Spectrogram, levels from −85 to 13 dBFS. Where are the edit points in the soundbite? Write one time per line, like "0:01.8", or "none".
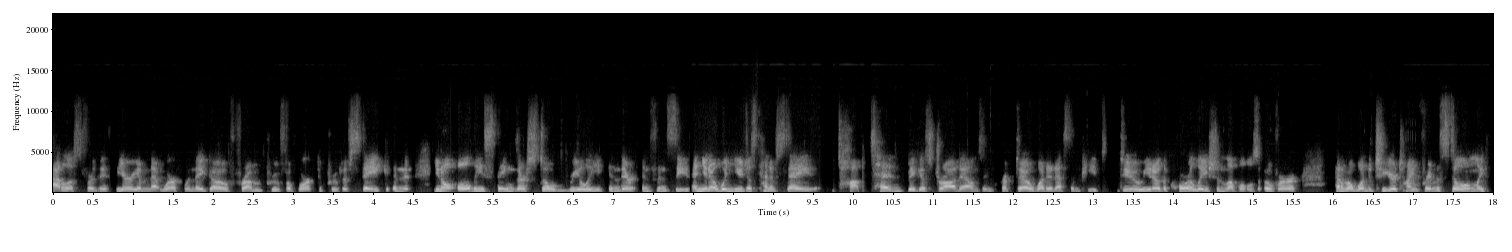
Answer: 0:08.0

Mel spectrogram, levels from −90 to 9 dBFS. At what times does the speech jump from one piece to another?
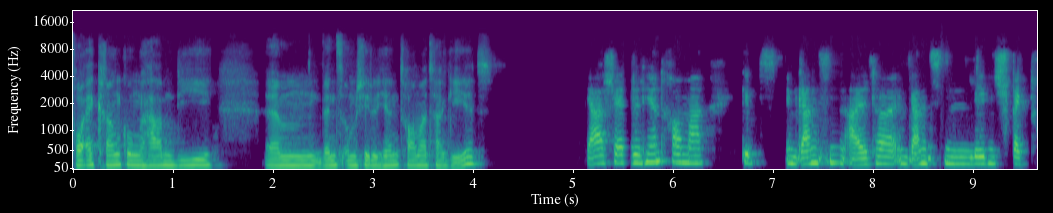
none

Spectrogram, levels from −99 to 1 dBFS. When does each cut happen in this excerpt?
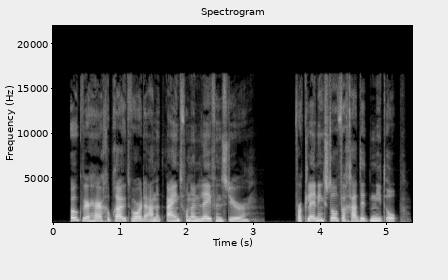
none

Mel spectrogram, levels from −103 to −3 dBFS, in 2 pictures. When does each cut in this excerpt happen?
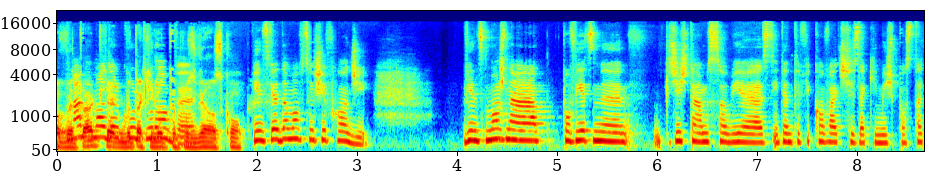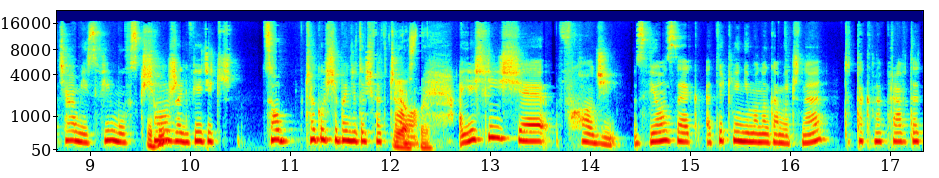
none

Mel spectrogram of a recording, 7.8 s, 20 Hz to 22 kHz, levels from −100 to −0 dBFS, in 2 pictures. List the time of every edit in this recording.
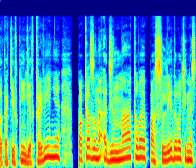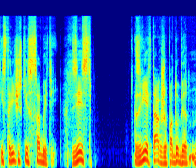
0:05.4

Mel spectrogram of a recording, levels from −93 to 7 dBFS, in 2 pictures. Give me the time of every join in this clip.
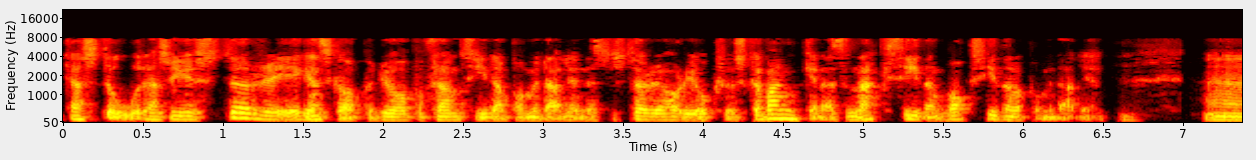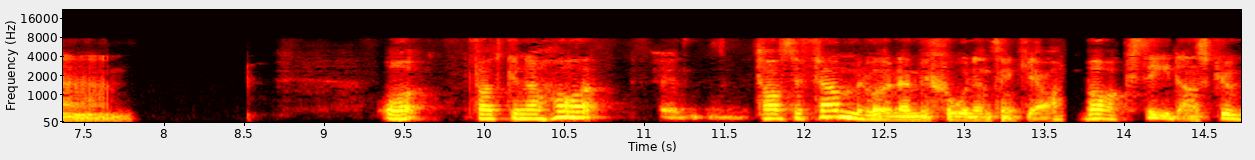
0:07.0
0:13.6

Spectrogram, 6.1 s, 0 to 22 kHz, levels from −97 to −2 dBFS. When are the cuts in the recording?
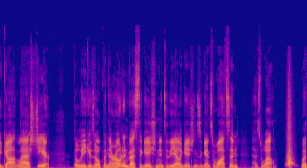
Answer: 0:01.3

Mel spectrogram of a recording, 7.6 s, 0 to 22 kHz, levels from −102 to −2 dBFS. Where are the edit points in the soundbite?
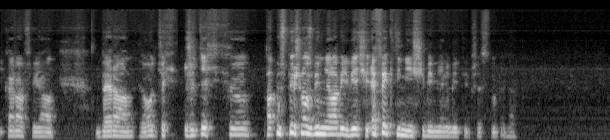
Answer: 0:02.2

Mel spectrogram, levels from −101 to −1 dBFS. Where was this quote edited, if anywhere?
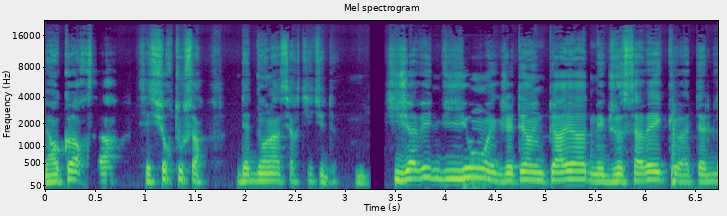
0:00.9
0:03.2
0:05.4

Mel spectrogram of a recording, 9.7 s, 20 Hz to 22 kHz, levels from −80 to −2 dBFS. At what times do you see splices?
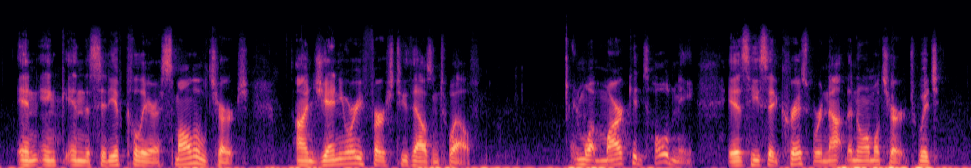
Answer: none

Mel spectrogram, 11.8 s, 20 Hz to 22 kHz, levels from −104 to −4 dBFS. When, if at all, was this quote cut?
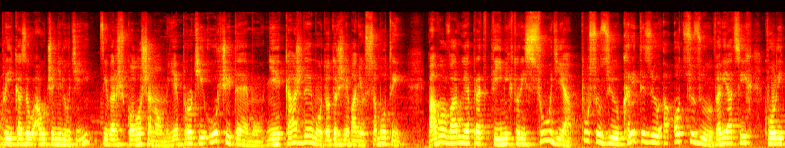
0:01.5
0:06.3

